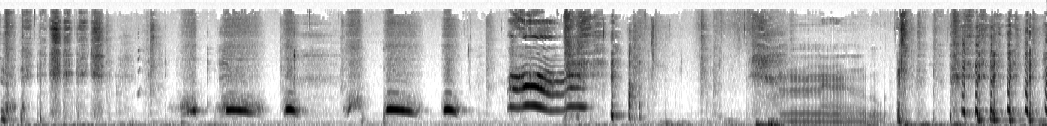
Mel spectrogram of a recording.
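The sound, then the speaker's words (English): A voice imitates a wheezy, asthmatic pigeon, giving a run of short, breathy coos in a steady rhythm, fairly loud, followed by more strained vocal noises. “and an asthmatic pigeon.”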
